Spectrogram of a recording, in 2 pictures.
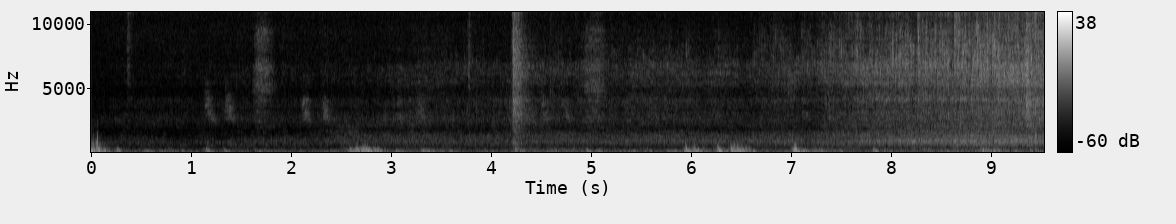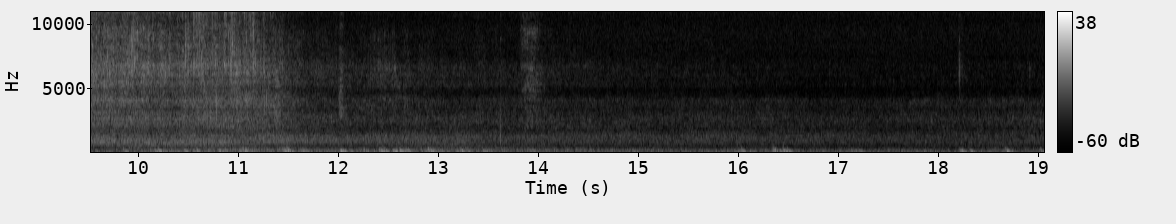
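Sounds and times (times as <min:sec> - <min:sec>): wind buffeting microphone: 0:00.0 - 0:19.0
rushing noise: 0:02.5 - 0:17.6.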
